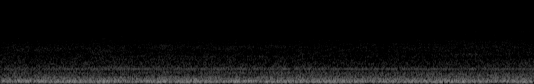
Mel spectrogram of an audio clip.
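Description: Steady low rumble of store background noise, such as the building's air handling, with a faint thin steady tone over it.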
